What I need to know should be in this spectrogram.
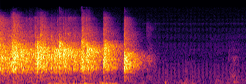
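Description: An audience applauds in a room, then the clapping dies away.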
